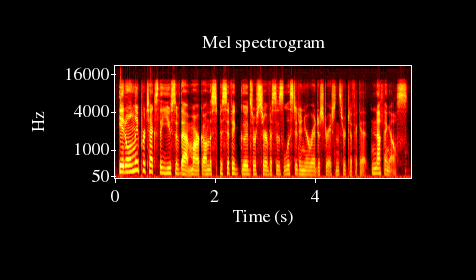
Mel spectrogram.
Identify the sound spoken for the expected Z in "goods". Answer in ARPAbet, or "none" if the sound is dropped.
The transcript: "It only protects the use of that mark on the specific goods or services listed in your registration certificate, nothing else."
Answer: Z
